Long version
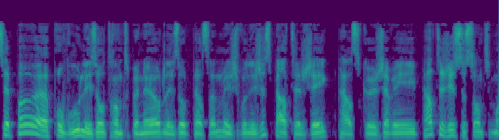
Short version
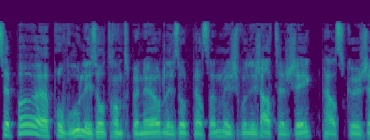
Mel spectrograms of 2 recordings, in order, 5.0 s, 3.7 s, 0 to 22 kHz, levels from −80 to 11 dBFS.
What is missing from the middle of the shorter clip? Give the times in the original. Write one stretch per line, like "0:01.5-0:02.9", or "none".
0:02.6-0:02.7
